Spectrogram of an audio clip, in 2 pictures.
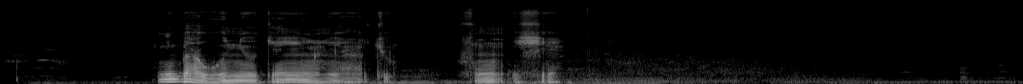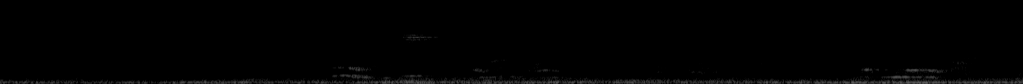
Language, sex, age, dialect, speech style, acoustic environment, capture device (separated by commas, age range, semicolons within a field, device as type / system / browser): Yoruba, male, 18-24, Nigeria - Lagos Yoruba, anxious, music, mobile / Linux / Chrome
